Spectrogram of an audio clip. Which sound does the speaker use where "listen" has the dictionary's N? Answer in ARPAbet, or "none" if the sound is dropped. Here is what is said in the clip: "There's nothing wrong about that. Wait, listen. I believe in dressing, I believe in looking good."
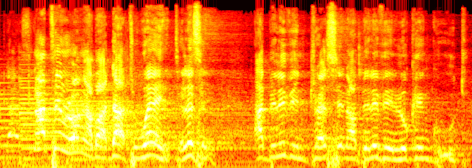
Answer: N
